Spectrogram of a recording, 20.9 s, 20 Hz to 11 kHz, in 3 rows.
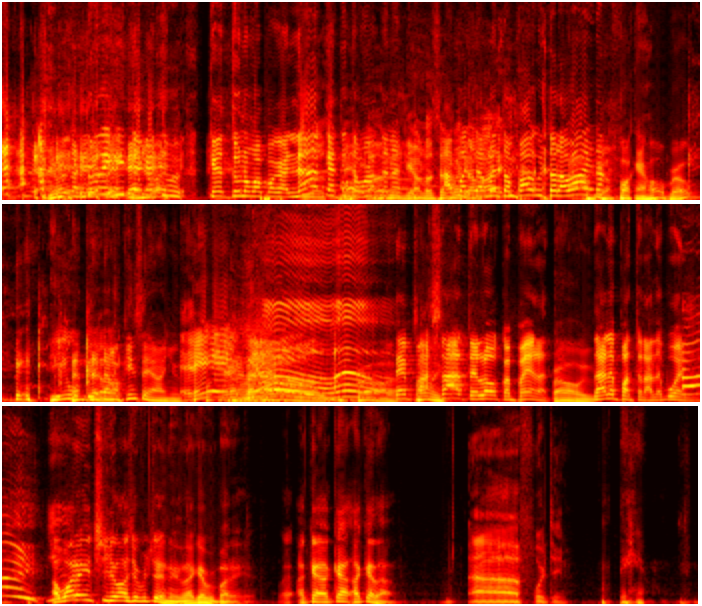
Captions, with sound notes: (Laughing) You're a fucking hoe, bro. He would put the nokise on you. (Cheering) (Speaking In Foreign Language) Why don't you ask your virginity, like everybody here? I can't, I can't, I can't. 14.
